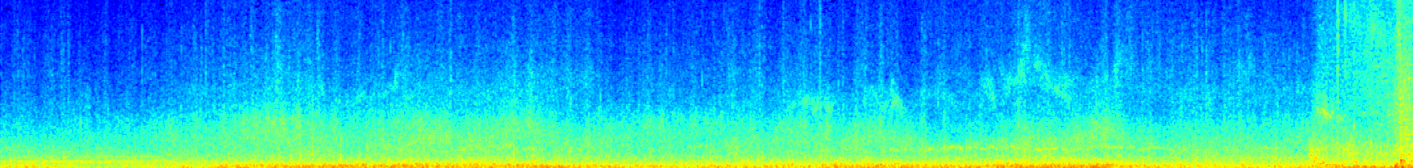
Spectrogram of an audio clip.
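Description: Air rushes loudly past a diving figure in freefall.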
